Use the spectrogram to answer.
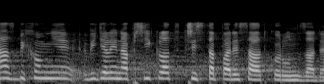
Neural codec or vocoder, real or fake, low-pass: none; real; 7.2 kHz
